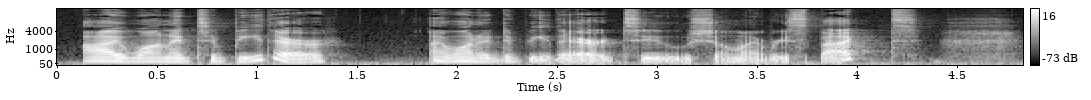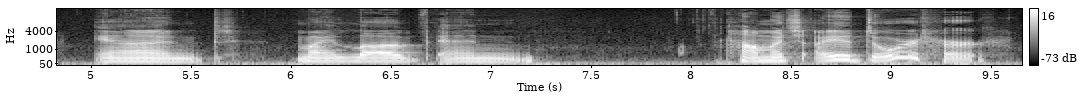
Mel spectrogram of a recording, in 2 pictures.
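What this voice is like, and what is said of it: Choked-up, emotional voice. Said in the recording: “I'm even getting choked up about it”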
